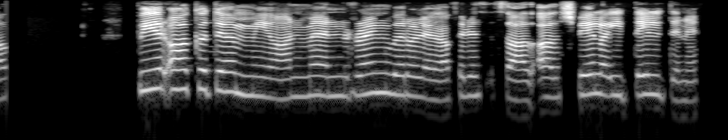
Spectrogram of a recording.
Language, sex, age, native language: Icelandic, female, 11, Icelandic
